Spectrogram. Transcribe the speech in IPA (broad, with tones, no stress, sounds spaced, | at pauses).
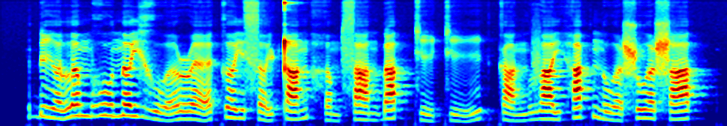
ɗ i˨˩ ə̯ l ə˧ m ɣ u˧ n ə˧ j ɣ u˨˩˨ ə̯ ɹ ɛ˨˩˦ k ə˧ j s ə˨˩˦ j ʈ a˧˥ ŋ h ə˨˩ m s a˧ n ɗ a˦˥ t̚ c i˨˩ c i˨˩˦ | k a˨˩˨ ŋ v a˧ j h a˦˥ k̚ n u˨˩ ə̯ ʂ u˧ ə̯ ʂ a˦˥ t̚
